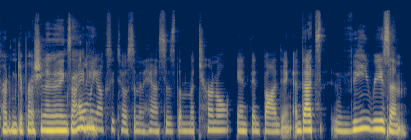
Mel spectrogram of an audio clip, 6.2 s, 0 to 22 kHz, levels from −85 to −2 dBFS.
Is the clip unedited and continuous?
no; 1 cut; at 1.3 s

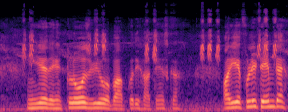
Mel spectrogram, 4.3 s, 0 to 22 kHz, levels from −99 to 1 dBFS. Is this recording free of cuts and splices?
yes; 0 cuts

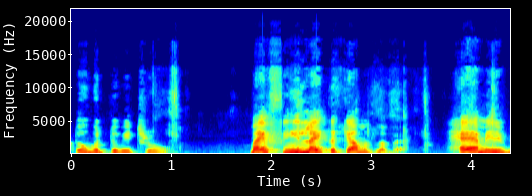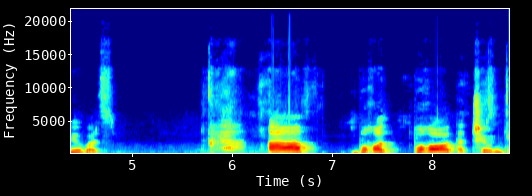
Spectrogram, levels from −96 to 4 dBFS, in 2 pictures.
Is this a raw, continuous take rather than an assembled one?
yes; 0 cuts

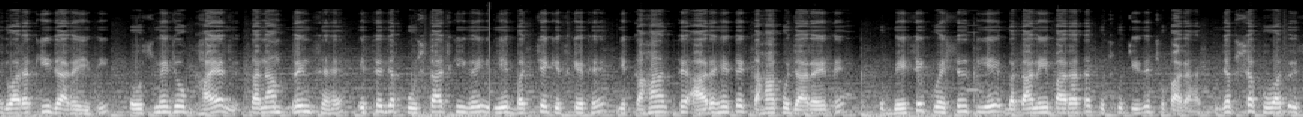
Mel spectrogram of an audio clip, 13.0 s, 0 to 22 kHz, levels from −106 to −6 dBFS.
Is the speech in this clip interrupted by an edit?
yes; 6 cuts; at 1.1 s, 2.4 s, 3.5 s, 4.9 s, 6.2 s, 12.1 s

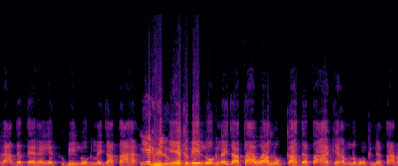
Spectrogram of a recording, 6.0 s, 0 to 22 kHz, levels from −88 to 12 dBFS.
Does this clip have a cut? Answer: no; 0 cuts

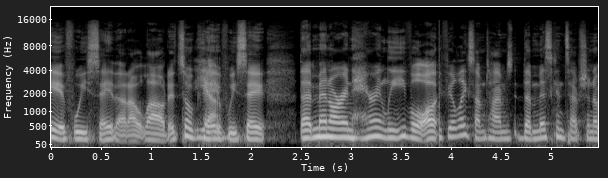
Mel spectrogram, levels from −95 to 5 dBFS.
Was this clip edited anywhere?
yes; 1 cut; at 3.9 s

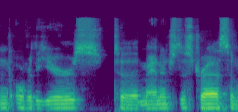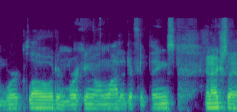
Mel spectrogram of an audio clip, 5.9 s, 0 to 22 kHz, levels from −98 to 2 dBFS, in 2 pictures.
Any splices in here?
no; 0 cuts

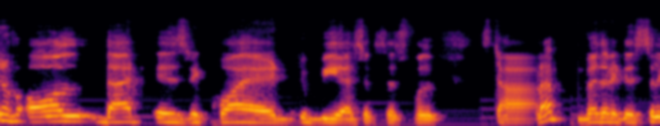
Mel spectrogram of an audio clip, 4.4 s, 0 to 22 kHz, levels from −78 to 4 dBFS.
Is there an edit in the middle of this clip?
no; 0 cuts

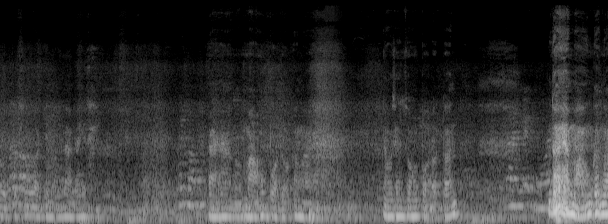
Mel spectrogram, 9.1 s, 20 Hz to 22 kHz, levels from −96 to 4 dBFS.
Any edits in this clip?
no; 0 cuts

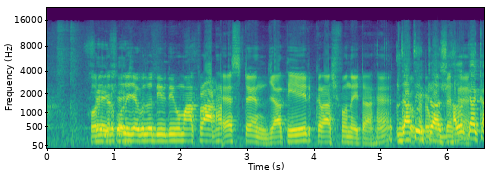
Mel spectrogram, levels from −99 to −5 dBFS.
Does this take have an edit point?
yes; 1 cut; at 2.6 s

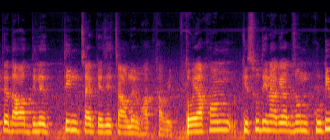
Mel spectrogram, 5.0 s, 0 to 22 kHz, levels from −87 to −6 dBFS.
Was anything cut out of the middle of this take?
yes; 1 cut; at 2.7 s

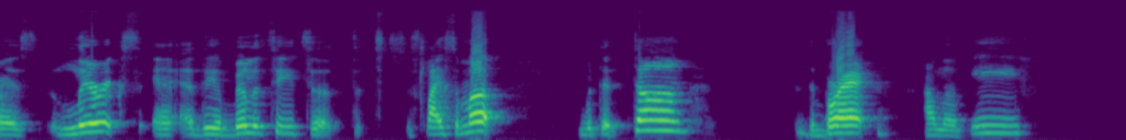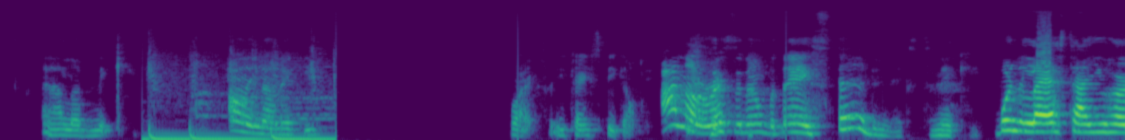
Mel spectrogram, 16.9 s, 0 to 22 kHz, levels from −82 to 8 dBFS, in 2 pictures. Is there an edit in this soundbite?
no; 0 cuts

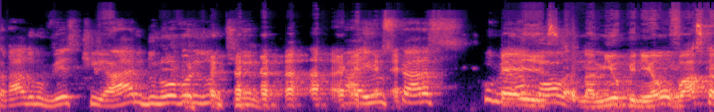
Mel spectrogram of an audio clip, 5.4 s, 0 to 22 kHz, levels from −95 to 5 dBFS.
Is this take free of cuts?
no; 1 cut; at 4.3 s

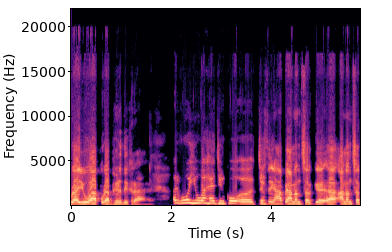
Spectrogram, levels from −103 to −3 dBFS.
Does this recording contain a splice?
no; 0 cuts

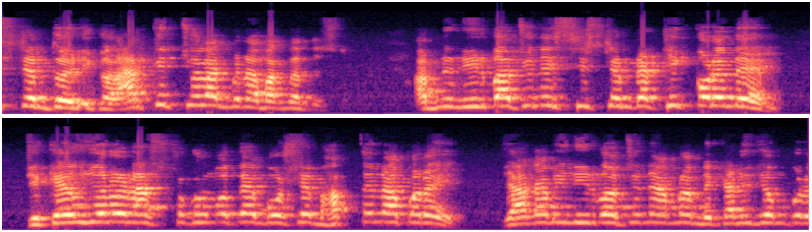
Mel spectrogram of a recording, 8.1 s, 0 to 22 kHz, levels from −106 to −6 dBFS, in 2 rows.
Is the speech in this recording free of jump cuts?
yes; 0 cuts

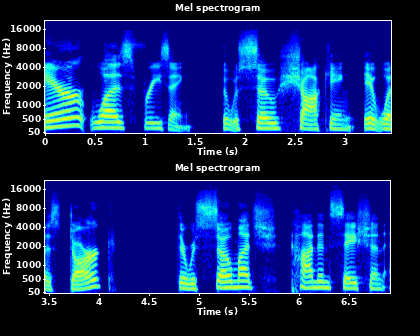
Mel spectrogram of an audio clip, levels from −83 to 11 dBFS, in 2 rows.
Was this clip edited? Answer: yes; 2 cuts; at 1.6 s, 3.1 s

